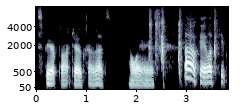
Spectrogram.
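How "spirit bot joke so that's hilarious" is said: dry sarcasm. Real, not acted. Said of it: "you're hilarious".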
